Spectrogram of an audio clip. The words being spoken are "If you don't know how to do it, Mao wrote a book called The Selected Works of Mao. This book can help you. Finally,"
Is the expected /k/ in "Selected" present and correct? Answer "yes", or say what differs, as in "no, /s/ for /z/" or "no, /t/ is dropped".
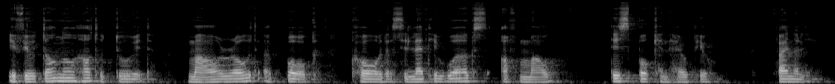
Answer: no, /k/ is dropped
